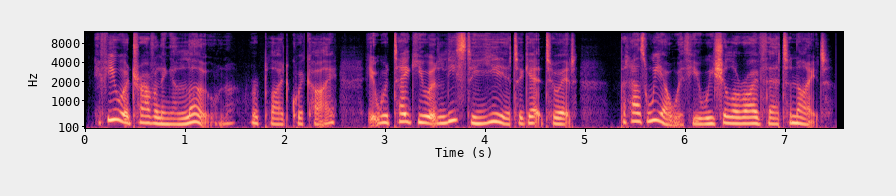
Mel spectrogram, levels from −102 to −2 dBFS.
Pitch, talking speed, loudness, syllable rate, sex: 230 Hz, 245 wpm, -18 LUFS, 6.4 syllables/s, female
